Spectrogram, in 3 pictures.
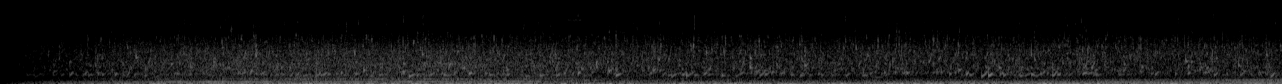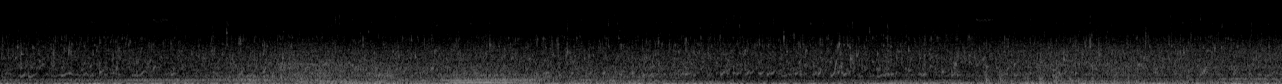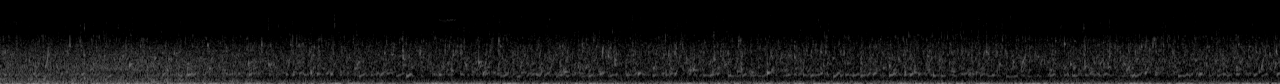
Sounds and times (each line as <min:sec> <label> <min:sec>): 0:00.0 Creek 0:38.4
0:13.5 autos crossing bridge 0:20.2
0:21.4 autos crossing bridge 0:28.5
